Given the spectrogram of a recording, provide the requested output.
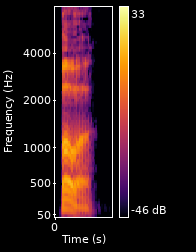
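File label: "boer", British English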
